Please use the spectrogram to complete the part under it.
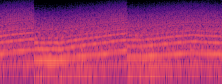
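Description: Engine note from a Tecmo video game racing section, altered with reverb inside a tunnel: a steady, loud synthesized tone that drops in pitch and then climbs gradually, twice over, with no talk.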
